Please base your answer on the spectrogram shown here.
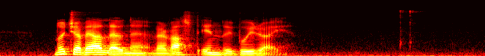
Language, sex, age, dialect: Faroese, male, 36-60, Suðurstreymoy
